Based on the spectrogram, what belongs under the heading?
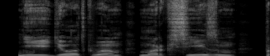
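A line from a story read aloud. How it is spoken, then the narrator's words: Grumbled. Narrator (Russian): проворчал Маракуев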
